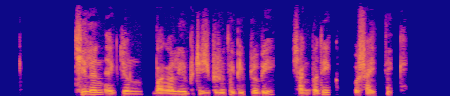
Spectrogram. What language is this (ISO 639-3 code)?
ben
